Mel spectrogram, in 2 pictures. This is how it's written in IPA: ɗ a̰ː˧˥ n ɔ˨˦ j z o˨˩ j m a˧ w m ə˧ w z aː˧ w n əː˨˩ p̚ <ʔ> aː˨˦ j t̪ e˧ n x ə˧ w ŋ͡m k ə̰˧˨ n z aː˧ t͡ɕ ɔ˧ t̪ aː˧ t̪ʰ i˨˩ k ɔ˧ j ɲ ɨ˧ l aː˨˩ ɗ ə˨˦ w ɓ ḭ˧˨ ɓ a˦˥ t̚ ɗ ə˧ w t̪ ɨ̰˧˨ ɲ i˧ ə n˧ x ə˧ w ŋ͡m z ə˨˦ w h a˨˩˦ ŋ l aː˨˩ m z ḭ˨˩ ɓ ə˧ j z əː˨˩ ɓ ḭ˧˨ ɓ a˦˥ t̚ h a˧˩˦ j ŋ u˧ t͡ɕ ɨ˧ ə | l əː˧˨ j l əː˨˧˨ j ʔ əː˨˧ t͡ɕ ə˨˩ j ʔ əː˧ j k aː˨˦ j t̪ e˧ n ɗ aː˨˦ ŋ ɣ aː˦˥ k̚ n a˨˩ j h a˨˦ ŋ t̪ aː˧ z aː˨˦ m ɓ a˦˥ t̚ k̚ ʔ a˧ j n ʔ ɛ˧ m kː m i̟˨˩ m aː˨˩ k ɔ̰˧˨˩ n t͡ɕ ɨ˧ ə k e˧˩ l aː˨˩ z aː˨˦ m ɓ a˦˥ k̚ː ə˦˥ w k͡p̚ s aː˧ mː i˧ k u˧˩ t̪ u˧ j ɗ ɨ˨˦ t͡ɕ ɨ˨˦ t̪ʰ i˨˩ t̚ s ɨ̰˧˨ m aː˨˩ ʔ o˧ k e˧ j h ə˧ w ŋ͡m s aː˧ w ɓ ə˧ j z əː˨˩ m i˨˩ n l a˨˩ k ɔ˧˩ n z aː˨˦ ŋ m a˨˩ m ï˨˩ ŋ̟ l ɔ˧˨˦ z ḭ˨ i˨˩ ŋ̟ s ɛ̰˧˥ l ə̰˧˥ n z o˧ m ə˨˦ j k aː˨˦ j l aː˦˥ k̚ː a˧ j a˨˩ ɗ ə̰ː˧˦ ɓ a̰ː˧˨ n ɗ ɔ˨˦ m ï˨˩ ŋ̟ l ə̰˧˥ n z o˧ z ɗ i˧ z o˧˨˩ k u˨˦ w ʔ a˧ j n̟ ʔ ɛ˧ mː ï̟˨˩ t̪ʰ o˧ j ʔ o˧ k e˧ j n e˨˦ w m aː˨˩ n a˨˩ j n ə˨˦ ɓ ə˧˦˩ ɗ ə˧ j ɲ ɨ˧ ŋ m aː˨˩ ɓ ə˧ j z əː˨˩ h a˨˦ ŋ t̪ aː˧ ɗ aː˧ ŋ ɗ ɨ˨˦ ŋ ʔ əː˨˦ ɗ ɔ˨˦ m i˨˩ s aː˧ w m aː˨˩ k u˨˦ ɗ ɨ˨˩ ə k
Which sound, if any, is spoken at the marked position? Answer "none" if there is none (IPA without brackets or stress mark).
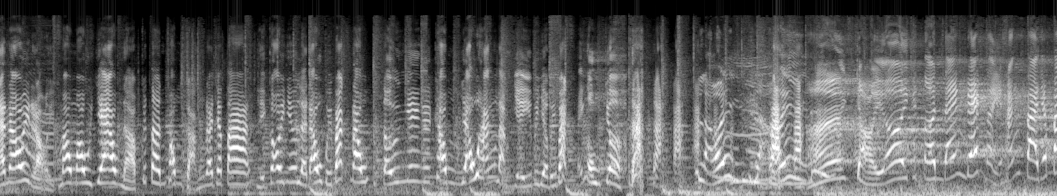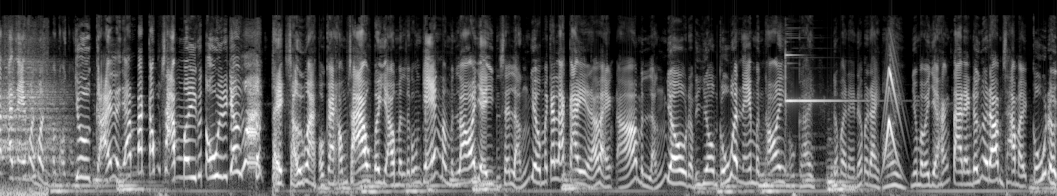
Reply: k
